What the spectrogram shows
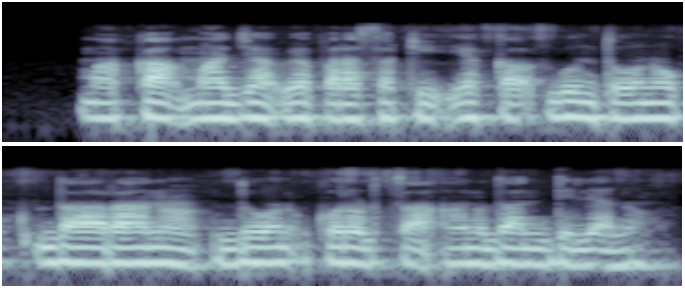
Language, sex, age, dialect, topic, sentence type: Marathi, male, 18-24, Southern Konkan, banking, statement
